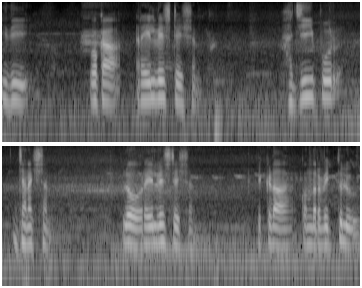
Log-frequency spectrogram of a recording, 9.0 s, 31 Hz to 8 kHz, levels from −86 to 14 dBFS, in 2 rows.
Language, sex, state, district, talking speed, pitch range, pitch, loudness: Telugu, male, Telangana, Nalgonda, 85 wpm, 150-170 Hz, 160 Hz, -24 LUFS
